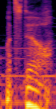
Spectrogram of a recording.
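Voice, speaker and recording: A man playing an earnest, humble young theater troupe member in a video game, speaking deferentially. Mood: somber. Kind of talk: video game character acting.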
